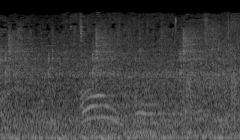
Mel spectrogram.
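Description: Steady arena ambience of a short-track speed skating race: an even crowd-and-rink noise, with a brief faint call about a second in.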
